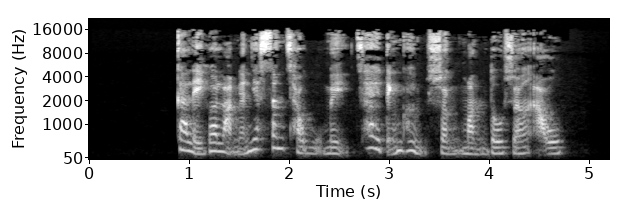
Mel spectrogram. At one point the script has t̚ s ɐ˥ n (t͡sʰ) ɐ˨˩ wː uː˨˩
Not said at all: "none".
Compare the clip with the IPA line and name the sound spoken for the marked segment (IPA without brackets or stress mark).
t͡sʰ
